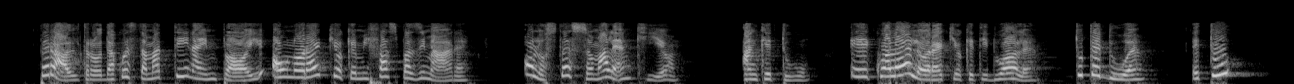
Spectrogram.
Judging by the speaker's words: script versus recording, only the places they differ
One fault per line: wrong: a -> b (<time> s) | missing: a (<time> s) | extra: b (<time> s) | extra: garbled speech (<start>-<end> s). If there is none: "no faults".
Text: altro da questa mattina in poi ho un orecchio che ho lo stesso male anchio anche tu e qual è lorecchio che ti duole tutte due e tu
extra: mi fa spasimare (3.6 s)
